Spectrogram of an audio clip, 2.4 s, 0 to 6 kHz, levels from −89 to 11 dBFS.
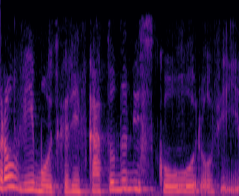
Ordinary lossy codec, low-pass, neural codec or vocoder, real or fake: none; 5.4 kHz; vocoder, 44.1 kHz, 128 mel bands every 512 samples, BigVGAN v2; fake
